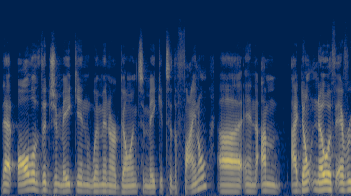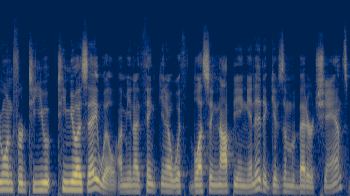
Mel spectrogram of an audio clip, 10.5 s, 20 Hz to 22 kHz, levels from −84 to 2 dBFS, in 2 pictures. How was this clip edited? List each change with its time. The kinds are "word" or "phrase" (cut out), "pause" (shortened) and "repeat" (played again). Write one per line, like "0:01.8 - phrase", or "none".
0:03.2 - pause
